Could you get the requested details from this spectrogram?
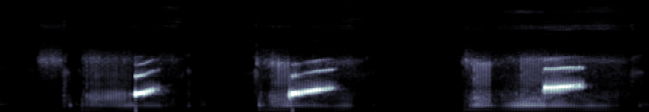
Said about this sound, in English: He had a lovely purr. I've tried to find the purr because I have definitely got a recording of it, but to no avail. But it sounds a bit like this.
